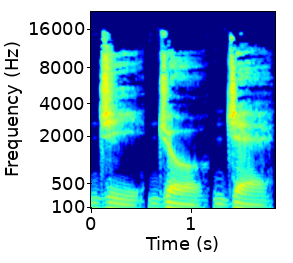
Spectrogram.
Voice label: "jijoje", concat syllables; Affixing experiment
